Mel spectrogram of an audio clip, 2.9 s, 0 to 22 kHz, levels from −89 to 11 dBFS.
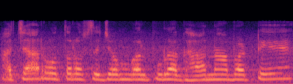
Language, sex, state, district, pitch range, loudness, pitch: Bhojpuri, female, Uttar Pradesh, Ghazipur, 235-255 Hz, -15 LUFS, 240 Hz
